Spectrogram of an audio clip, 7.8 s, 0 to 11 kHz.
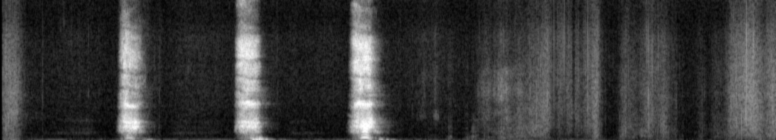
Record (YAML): exhalation_length: 7.8 s
exhalation_amplitude: 7571
exhalation_signal_mean_std_ratio: 0.24
survey_phase: beta (2021-08-13 to 2022-03-07)
age: 45-64
gender: Female
wearing_mask: 'No'
symptom_cough_any: true
symptom_runny_or_blocked_nose: true
symptom_fatigue: true
symptom_change_to_sense_of_smell_or_taste: true
smoker_status: Ex-smoker
respiratory_condition_asthma: false
respiratory_condition_other: false
recruitment_source: Test and Trace
submission_delay: 2 days
covid_test_result: Positive
covid_test_method: RT-qPCR
covid_ct_value: 19.2
covid_ct_gene: ORF1ab gene
covid_ct_mean: 20.2
covid_viral_load: 240000 copies/ml
covid_viral_load_category: Low viral load (10K-1M copies/ml)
